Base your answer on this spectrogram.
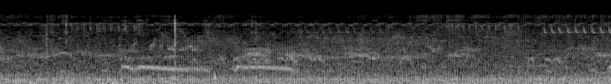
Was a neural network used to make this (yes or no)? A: yes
